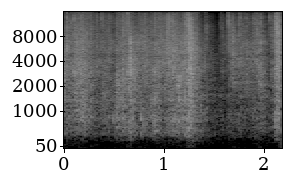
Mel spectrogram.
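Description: Plastic packaging crinkling and rustling in the hands, a dense run of quick crackles, as a plastic mailer bag is opened and a plastic-wrapped item is pulled out.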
